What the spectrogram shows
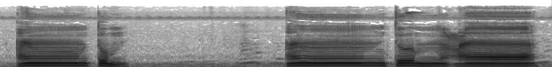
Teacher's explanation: Maka cara membunyikannya, nun sukun dibaca samar disertai dengan dengung. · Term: ikhfa hakiki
